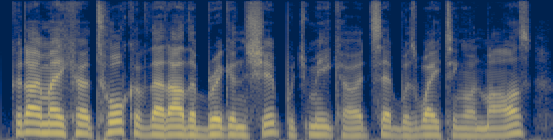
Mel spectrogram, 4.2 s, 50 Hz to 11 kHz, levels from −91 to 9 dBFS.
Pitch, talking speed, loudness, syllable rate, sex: 140 Hz, 260 wpm, -18 LUFS, 5.7 syllables/s, male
